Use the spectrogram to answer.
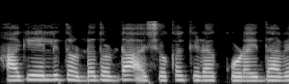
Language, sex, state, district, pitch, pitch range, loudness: Kannada, female, Karnataka, Bidar, 195 Hz, 185-205 Hz, -16 LUFS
